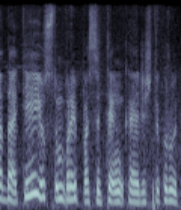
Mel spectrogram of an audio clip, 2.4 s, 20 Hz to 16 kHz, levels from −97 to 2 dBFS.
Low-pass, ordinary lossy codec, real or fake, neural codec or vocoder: 14.4 kHz; AAC, 64 kbps; fake; vocoder, 44.1 kHz, 128 mel bands every 512 samples, BigVGAN v2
